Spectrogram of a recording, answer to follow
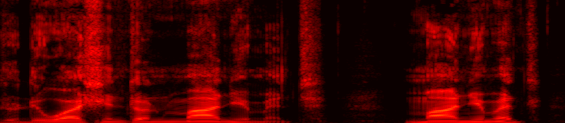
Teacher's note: Si n'a mettez accent sur accent encore, on apprend que mot Washington là, accent tombé sur première syllabe là. Pour mot monument, il tombé sur première syllabe là.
